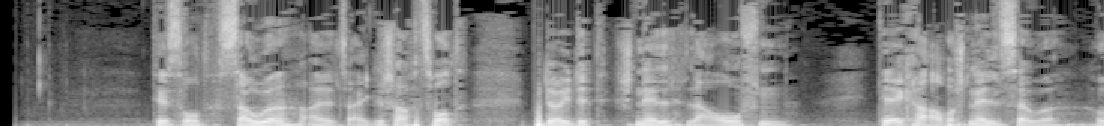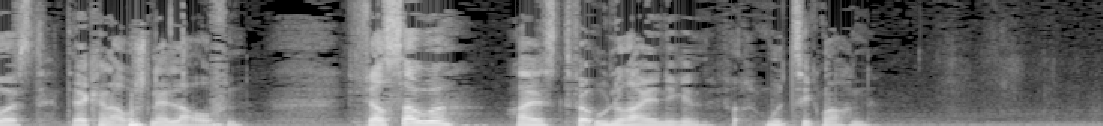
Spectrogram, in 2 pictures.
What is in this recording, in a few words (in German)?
saua, schwaebisch; Das Wort saua als Eigenschaftswort bedeutet schnell laufen.; Der ka aber schnell saua = der kann aber schnell laufen.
